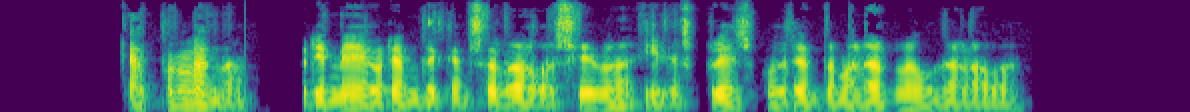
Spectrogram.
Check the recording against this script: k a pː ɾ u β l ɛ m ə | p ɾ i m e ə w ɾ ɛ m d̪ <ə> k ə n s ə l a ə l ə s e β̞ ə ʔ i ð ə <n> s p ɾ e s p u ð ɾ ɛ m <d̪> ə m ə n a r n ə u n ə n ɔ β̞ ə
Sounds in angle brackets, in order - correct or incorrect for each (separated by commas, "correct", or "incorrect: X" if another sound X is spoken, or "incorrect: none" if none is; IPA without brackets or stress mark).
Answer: correct, incorrect: none, correct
